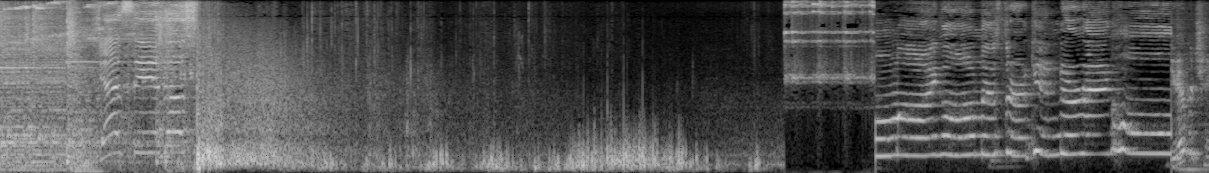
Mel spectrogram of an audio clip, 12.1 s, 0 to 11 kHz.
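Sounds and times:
firecracker bang: 1.8s - 4.6s
crackling pops: 2.0s - 5.5s.

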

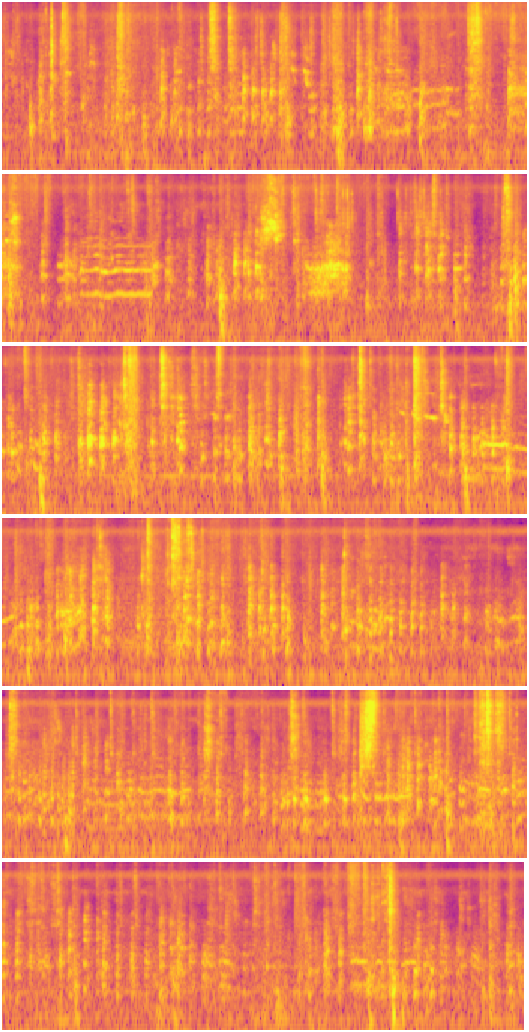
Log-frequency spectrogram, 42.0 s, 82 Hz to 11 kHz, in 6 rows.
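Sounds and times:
young chickens clucking: 0.0s - 41.9s.

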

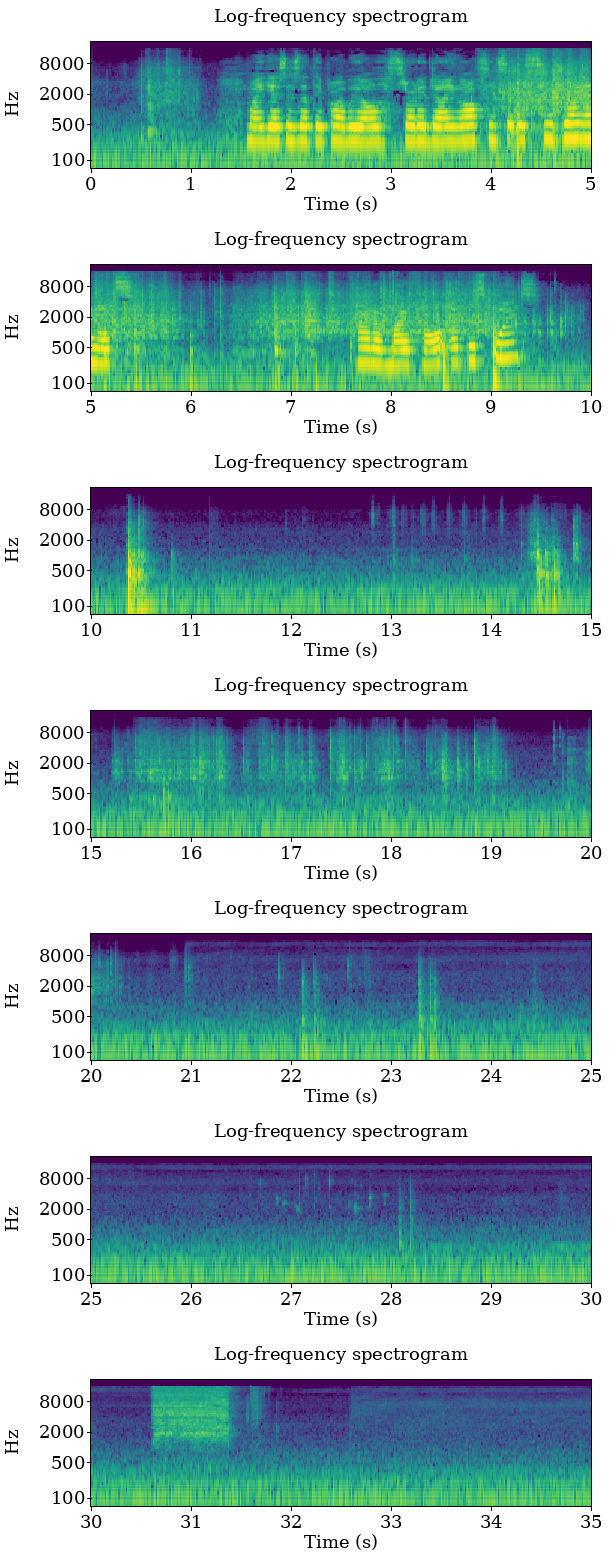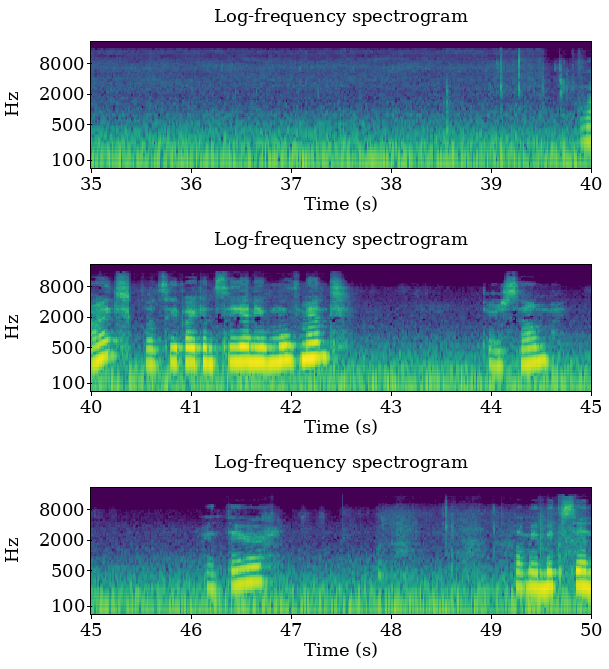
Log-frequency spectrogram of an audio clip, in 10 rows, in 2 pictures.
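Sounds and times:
spray bottle hiss: 30.6s - 31.8s, 32.6s - 39.6s.

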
